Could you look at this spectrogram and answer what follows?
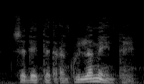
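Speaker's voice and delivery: ordinary delivery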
